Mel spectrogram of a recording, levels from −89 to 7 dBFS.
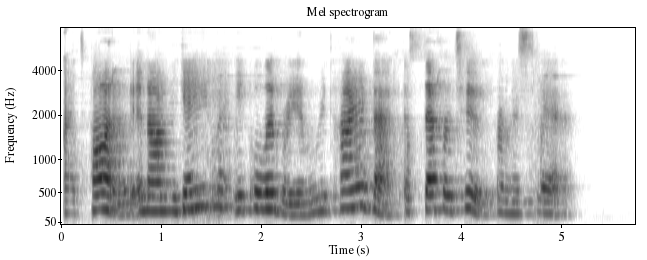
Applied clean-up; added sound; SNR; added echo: neural mask model DeepFilterNet 3.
